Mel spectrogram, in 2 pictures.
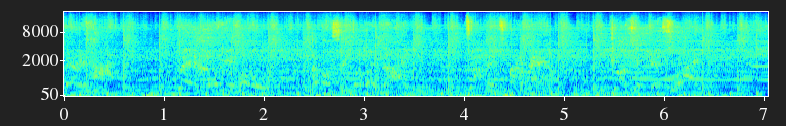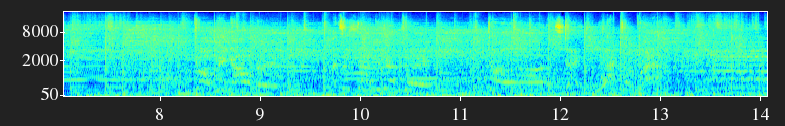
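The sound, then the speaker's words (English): A loud, steady skate-punk song from an independent, low-budget release plays throughout, with dense distorted guitars and pounding drums, and shouted vocals buried low in the mix. “Nah, it's hype. Skater punk.”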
